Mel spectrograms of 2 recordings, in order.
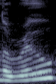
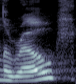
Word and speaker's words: Leroux: sorry if I say Loro throughout this video it is my intention to pronounce it correctly but the fact that it is Gaston laru and not Gaston loo is fighting against 32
